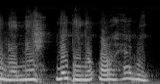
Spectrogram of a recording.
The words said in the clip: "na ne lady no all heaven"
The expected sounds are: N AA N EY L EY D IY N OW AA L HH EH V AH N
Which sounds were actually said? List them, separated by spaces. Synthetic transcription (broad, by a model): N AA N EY N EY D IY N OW AA L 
